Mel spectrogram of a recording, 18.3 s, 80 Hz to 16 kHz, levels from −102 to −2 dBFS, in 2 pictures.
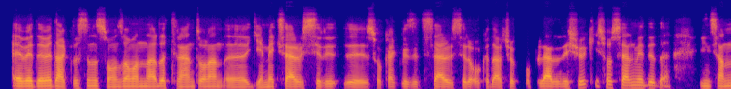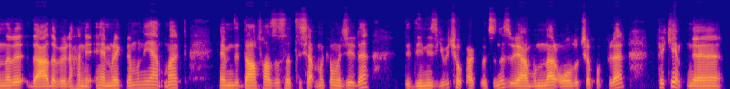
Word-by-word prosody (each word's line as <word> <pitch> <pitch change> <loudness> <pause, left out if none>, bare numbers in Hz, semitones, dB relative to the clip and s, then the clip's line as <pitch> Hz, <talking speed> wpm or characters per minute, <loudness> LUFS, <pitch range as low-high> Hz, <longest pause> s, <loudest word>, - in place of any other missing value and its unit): Evet, 105 0 +4
evet, 105 +1 +4
haklısınız. 105 +2 +1
Son 95 0 +1
zamanlarda 100 +1 +1
trend 95 0 -1
olan, 100 0 0
ııı, 85 +1 -1
yemek 95 +2 -2
servisleri, 95 +1 +2
ııı, 85 -1 -1
sokak - - -2
lezzeti 95 -2 -6
servisleri 90 -2 +1
o - - -5
kadar - - -1
çok - - -5
popülerleşiyor 100 +6 0
ki 205 - -8
sosyal 135 -6 +1
medyada, 120 -1 -3 0.4
insanları 110 +3 0
daha 100 +1 +7
da, 110 - +1
böyle, 105 0 -1
hani, 105 -1 -3
hem 115 0 -1
reklamını 115 +3 -2
yapmak 130 0 0 0.5
hem 115 0 +1
de 115 -3 -6
daha 115 0 +6
fazla 115 0 -2
satış 115 0 -4
yapmak 120 0 -3
amacıyla, 115 0 -1 0.5
dediğiniz 105 +1 -3
gibi, 115 - -7
çok 115 - -1
haklısınız 115 +5 -3
ve, 110 - +3
ya, 105 -1 +5
bunlar 110 +4 +3
oldukça 105 +2 0
popüler. - - -1 0.4
Peki, - - +1
eee 110 0 +3
105 Hz, 155 wpm, -26 LUFS, 100-115 Hz, 0.5 s, daha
